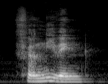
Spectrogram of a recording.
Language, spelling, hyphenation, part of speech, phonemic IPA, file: Dutch, vernieuwing, ver‧nieu‧wing, noun, /vərˈniwɪŋ/, Nl-vernieuwing.ogg
- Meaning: innovation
